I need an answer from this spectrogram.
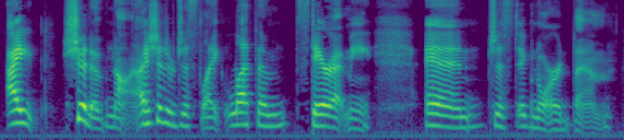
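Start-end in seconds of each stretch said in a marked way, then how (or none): none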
